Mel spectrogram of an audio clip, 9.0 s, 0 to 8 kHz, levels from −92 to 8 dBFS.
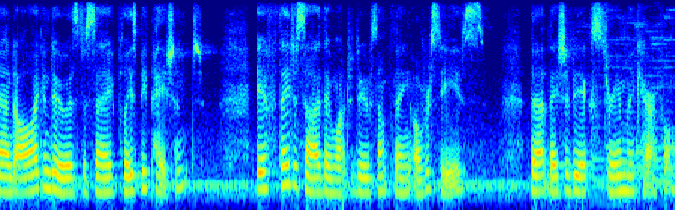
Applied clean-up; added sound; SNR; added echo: none; none; none; none.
